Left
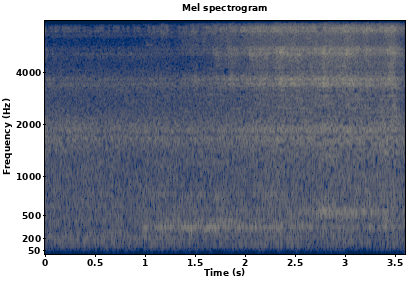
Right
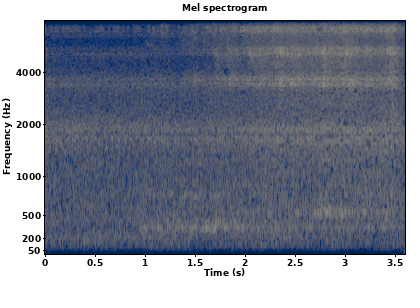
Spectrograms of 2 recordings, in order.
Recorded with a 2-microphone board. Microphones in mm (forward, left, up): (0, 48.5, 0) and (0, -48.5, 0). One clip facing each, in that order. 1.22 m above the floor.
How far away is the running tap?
About 5.5 m.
